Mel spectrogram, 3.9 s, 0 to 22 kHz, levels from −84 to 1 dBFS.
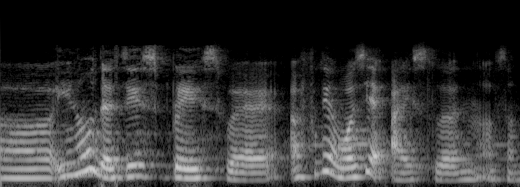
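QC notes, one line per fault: Nothing to flag here; I listened all the way and didn't hear a single fault.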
